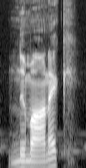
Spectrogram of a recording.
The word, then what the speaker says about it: mnemonic: Psych, mnemonic, knee, and gnome. Sounds the same if you drop the first letter.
